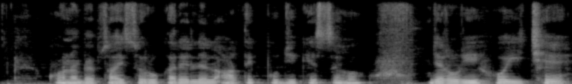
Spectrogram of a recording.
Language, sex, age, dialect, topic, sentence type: Magahi, male, 18-24, Western, banking, statement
